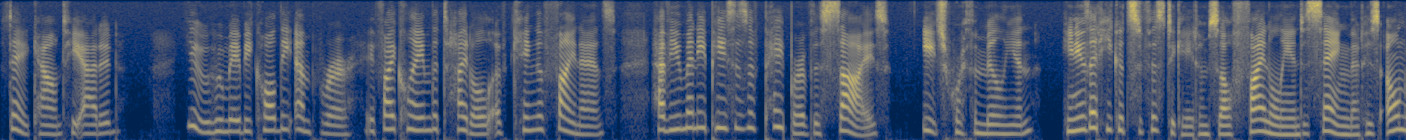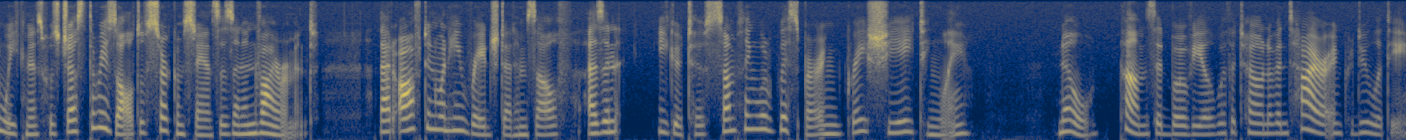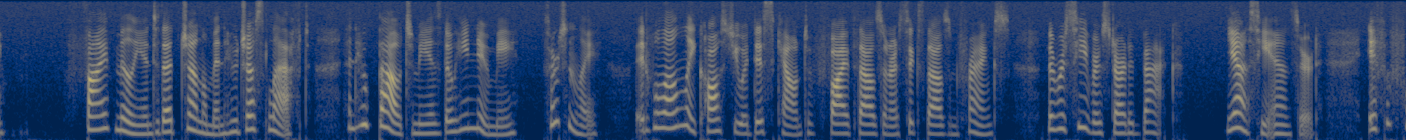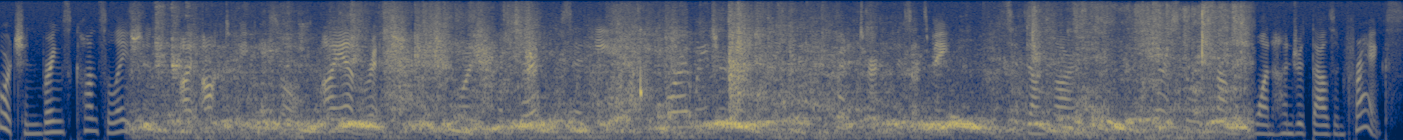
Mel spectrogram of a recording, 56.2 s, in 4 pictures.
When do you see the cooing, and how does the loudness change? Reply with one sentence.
You can hear the cooing from 43.4 to 54.8 s, at a steady volume.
